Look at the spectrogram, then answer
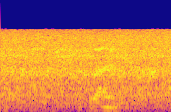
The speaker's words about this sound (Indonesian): Hujan ya.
